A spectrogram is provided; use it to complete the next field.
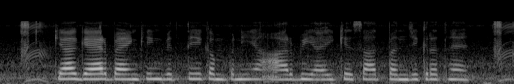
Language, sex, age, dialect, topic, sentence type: Hindi, female, 46-50, Marwari Dhudhari, banking, question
